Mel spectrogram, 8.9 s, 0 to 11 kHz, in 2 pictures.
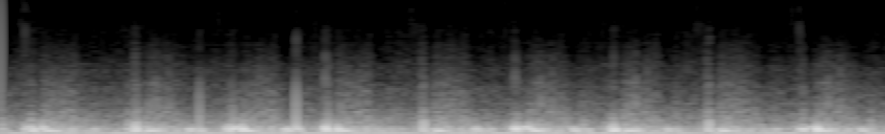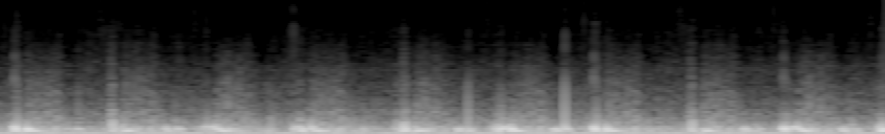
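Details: Womb-sound sleep aid for babies: steady low muffled heartbeat thumps, about 125 a minute, under continuous whooshing white noise and flowing sounds, as heard inside the womb.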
